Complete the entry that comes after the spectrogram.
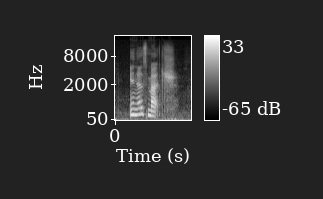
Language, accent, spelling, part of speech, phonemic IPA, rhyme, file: English, US, inasmuch, adverb, /ˌɪnəzˈmʌt͡ʃ/, -ʌtʃ, En-us-inasmuch.ogg
- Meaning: In like degree; in like manner; to the same or similar degree; likewise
